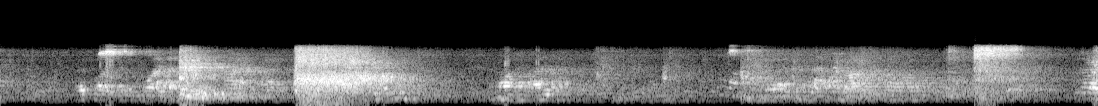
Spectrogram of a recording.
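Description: A squash ball smacks hard against the walls again and again in an echoing court.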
